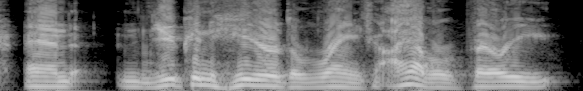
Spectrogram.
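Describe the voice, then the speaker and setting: Heard over a Bluetooth phone line, a middle-aged man with a northern US accent guests on a radio show as a singer. He chats casually in a mid-range voice at a measured pace, rambling with many fillers and restarts.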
